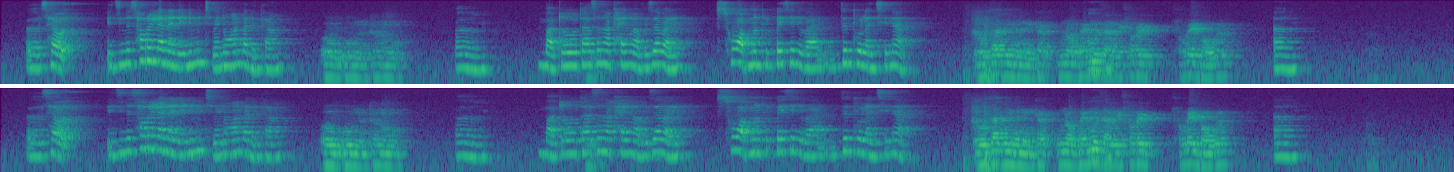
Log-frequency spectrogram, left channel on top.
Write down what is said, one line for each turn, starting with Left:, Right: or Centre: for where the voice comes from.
Left: ओ सायाव इदिनो सावरायलायनानैनो मिथिबाय नङा होनबा नोंथां।
Right: औ औ नोंथां नंगौ
Left: ओं होमबाथ' दा
Right: औ
Left: जोंहा टाइमाबो जाबाय। समाबो मोनफैबाय जेनेबा दोनथ'लायनोसै ना?
Right: औ जागोन दे नोंथां उनावहाय मोजाङै
Left: ओं
Right: सावराय सावरायबावगोन।
Left: ओं।
Right: औ। <inaudible>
